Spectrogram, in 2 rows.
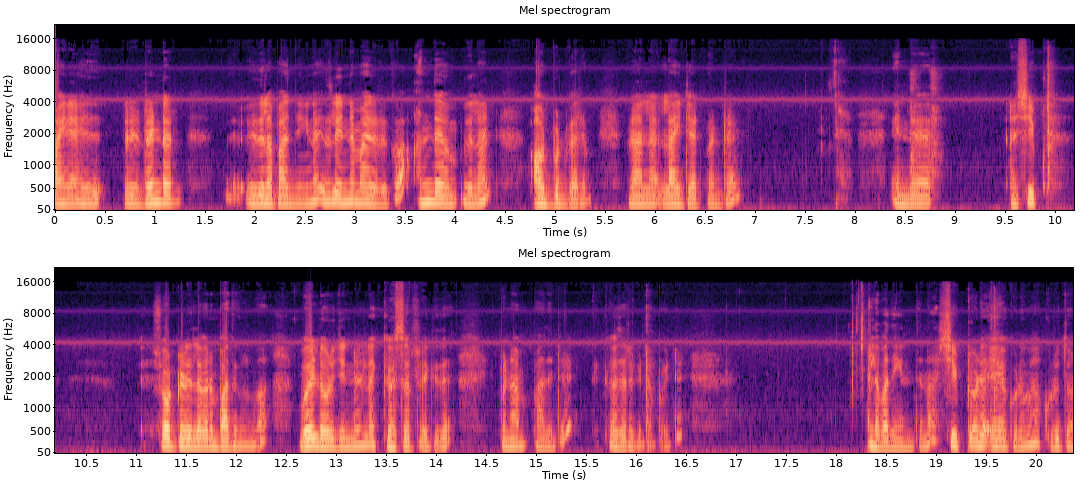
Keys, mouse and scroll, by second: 0.1-0.4 scroll up 1, 0.9-2.1 scroll down 2, 2.1-2.8 scroll down 1, 2.8-4.0 scroll up 2, 4.0-5.9 scroll down 2, 5.9-6.5 scroll down 1, 6.5-8.0 scroll down 1, 8.0-8.7 scroll down 1, 8.7-9.9 scroll down 1, 9.9-10.8 scroll down 1, 10.8-12.6 scroll down 1, 12.6 shift+s, 14.3-15.3 scroll up 2, 15.3-15.6 scroll up 1, 15.6-20.3 shift+middle drag, 16.2-16.9 scroll up 2, 16.9 scroll up 1.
